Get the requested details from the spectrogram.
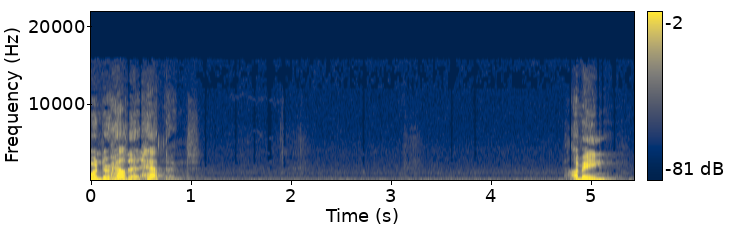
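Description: A middle-aged man speaks calmly into a microphone, heard through loudspeakers in a large room.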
